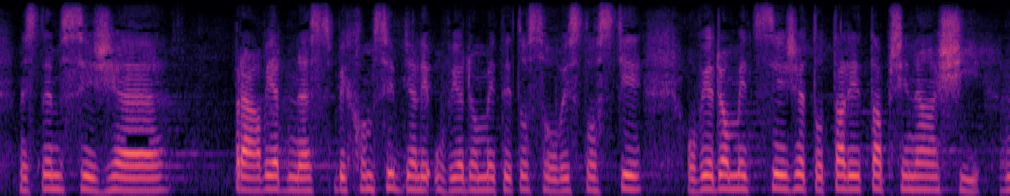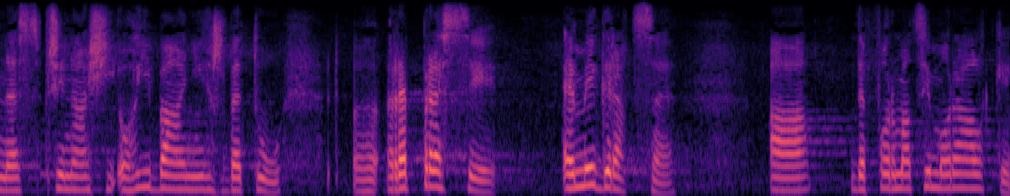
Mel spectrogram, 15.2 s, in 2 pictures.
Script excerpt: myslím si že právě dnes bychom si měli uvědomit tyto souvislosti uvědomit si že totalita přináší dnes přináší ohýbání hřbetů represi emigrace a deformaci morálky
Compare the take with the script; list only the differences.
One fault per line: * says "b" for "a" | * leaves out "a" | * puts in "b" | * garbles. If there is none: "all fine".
all fine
